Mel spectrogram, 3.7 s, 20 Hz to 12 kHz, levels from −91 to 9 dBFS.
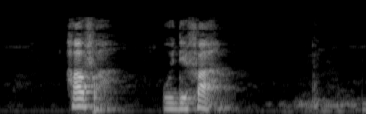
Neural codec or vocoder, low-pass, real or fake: codec, 16 kHz, 16 kbps, FreqCodec, larger model; 7.2 kHz; fake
